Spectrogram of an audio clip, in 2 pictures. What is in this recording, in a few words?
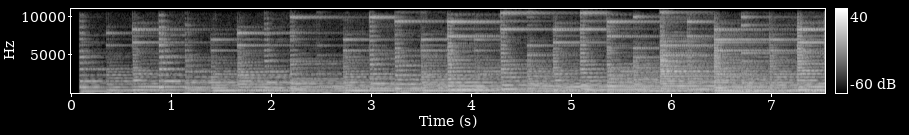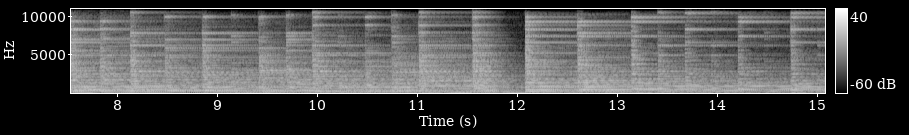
KORG KRONOS 2 Piano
